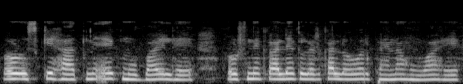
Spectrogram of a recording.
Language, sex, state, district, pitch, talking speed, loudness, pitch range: Hindi, female, Uttar Pradesh, Saharanpur, 245 Hz, 205 wpm, -16 LUFS, 230-255 Hz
